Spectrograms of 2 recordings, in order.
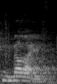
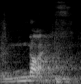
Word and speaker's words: knife: Now, this is a strange word because it's spelt with a K, knife, but we do not pronounce it, so knife.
